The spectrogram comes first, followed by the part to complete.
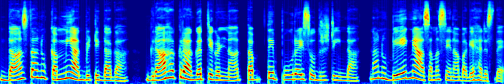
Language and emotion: Kannada, happy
